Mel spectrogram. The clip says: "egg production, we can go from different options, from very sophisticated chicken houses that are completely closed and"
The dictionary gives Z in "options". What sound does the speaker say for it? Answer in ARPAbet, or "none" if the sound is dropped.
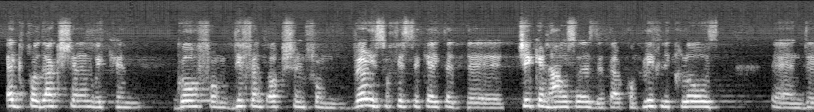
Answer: none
